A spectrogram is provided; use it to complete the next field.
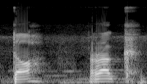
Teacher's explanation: dibaca tafhim tebal dan diikuti huruf Kaf yang mati karena waakaf hukum bacanya itu hamz jadi kafnya keluar angin r-nya dibaca tebal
